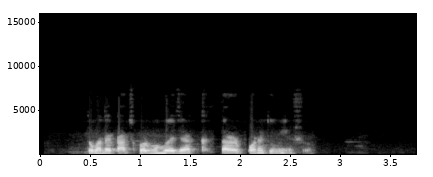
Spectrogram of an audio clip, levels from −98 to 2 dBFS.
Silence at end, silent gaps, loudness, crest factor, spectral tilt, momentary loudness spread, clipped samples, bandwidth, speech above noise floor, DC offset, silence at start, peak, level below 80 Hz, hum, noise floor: 1.25 s; none; -15 LUFS; 16 dB; -12 dB/octave; 10 LU; under 0.1%; 4.1 kHz; 67 dB; under 0.1%; 0.5 s; 0 dBFS; -60 dBFS; none; -82 dBFS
